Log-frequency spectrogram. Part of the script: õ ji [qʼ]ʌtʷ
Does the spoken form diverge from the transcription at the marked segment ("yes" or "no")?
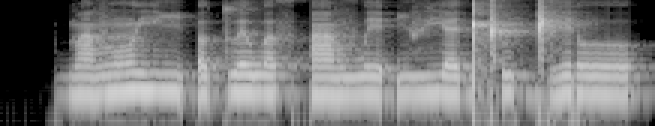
yes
